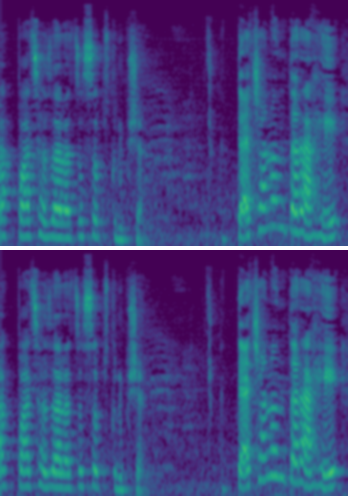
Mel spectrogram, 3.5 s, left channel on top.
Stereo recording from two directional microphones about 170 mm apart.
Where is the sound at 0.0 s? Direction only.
30° right (ahead or behind).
